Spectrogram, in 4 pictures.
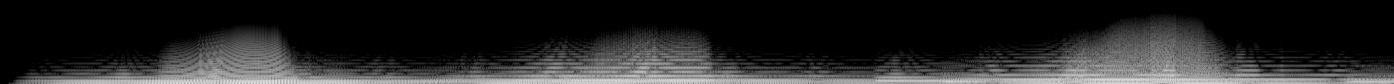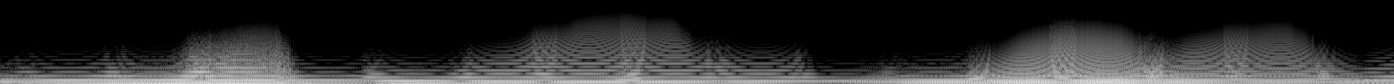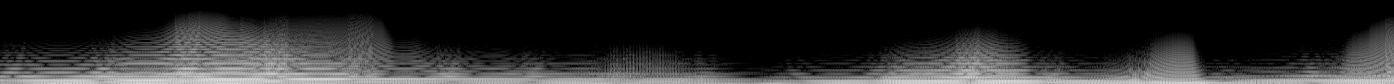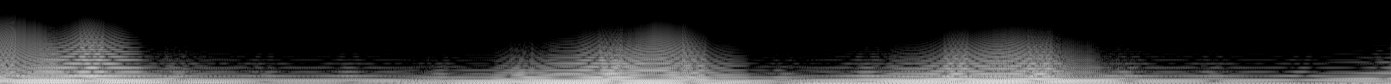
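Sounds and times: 
Behringer UB-Xa synthesizer with polypressure: 0.2 - 55.7.

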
